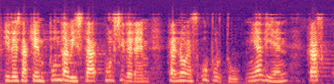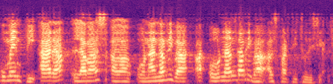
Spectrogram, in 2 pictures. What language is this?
Catalan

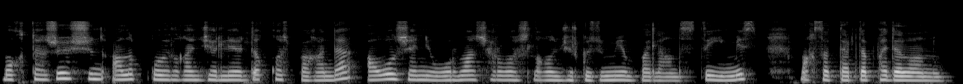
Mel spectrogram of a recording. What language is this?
Kazakh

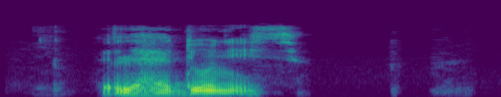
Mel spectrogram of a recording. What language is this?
Kabyle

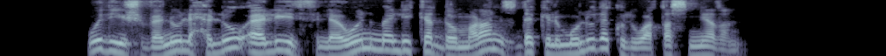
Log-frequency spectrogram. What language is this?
Kabyle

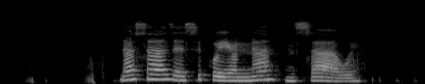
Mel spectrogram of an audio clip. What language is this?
Ganda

